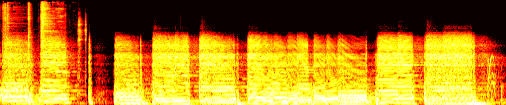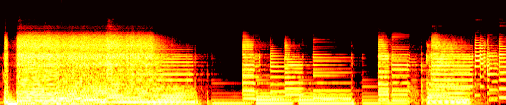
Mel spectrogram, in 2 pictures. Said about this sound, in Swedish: Eh, för, då har jag, jag har både reverb och tremolo och, eh, och dessutom så kan jag kan, eh, kan åstadkomma oljud och jag kan ha helt vanliga ljud också.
